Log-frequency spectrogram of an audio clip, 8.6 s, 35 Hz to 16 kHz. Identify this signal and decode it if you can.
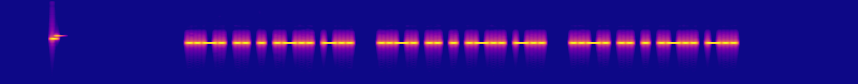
Morse code, heard as a keyed tone, about 30 wpm, 700 Hz. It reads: FIELD FIELD FIELD
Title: Top 500 Words Repeated 30wpm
